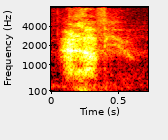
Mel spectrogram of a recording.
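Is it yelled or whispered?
whispered. It is whispered softly.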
